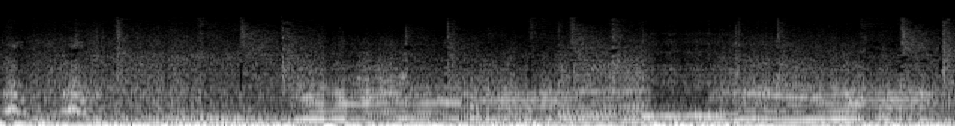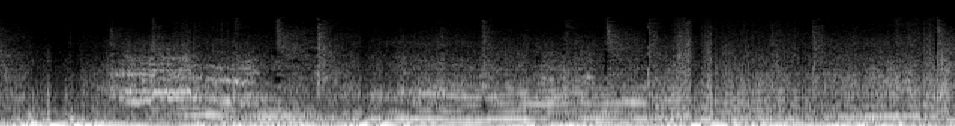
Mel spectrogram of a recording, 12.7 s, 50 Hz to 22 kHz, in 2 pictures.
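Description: Audi R8's V10 engine revving hard, its pitch rising and falling, mixed with a music track.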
